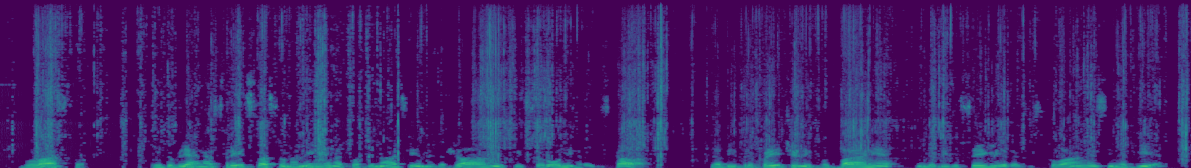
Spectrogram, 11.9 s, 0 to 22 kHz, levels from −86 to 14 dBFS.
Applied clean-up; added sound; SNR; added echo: classical method spectral subtraction.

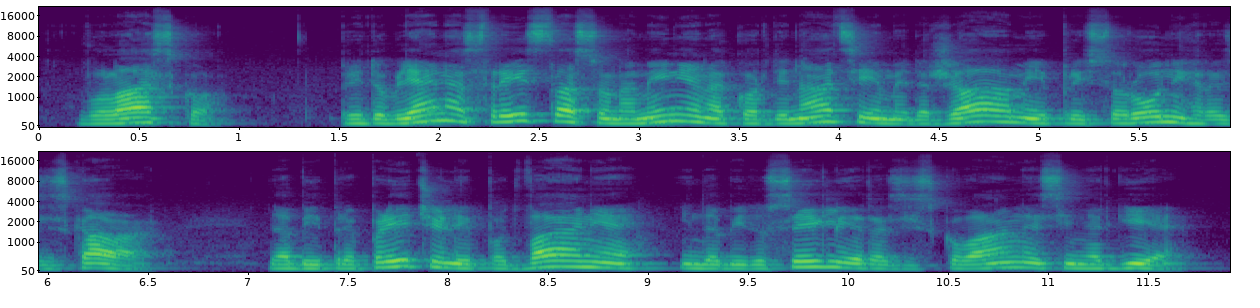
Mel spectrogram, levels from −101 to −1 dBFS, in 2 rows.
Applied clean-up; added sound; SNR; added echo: none; none; none; none.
